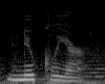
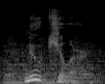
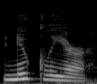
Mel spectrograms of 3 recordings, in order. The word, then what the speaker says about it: nuclear: this you said the word wrong read its nuclear yeah I know nucular you did it again it's pronounced nuclear that's just what I said new killer yeah honey listen to me its nuclear you're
